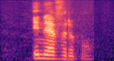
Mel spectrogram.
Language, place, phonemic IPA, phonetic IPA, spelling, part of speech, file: English, California, /ɪˈnɛvɪtəbəl/, [ɪˈnɛv.ɪ.ɾə.bɫ̩], inevitable, adjective / noun, En-us-inevitable.ogg
- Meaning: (adjective) 1. Impossible to avoid or prevent 2. Predictable or always happening; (noun) Something that is predictable, necessary, or cannot be avoided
